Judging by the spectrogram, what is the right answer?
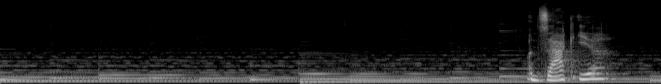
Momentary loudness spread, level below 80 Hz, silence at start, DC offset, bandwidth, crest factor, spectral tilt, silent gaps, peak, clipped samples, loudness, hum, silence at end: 17 LU; -74 dBFS; 0 s; under 0.1%; 16 kHz; 22 dB; -6 dB/octave; none; -4 dBFS; under 0.1%; -27 LUFS; none; 0 s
